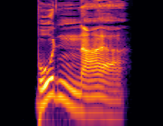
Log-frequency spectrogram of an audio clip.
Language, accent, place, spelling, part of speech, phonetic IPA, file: German, Germany, Berlin, bodennaher, adjective, [ˈboːdn̩ˌnaːɐ], De-bodennaher.ogg
- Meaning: inflection of bodennah: 1. strong/mixed nominative masculine singular 2. strong genitive/dative feminine singular 3. strong genitive plural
